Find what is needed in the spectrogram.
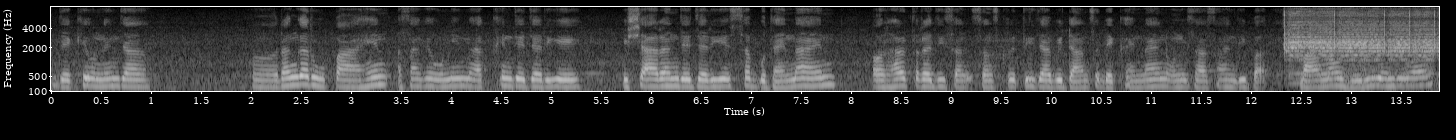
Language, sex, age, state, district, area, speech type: Sindhi, female, 60+, Uttar Pradesh, Lucknow, urban, spontaneous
